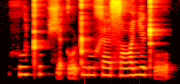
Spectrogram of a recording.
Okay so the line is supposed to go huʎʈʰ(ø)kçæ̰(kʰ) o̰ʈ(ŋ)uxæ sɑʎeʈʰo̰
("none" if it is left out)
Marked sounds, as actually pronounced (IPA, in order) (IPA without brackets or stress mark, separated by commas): u, k, ŋ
